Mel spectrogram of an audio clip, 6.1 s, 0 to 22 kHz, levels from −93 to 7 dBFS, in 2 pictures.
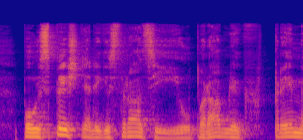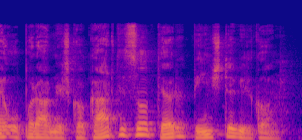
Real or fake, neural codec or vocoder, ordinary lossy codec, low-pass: real; none; none; 10.8 kHz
